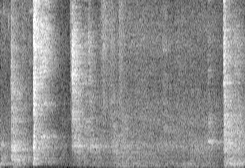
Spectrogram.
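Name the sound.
sliding door being closed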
